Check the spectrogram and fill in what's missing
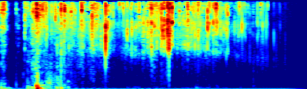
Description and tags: Handling, crinkling, crunching, and tearing pieces of aluminum/tin foil.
